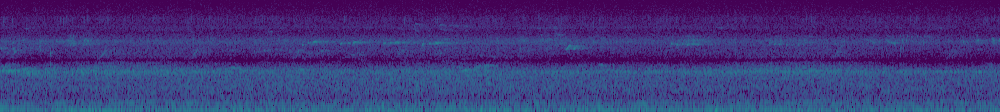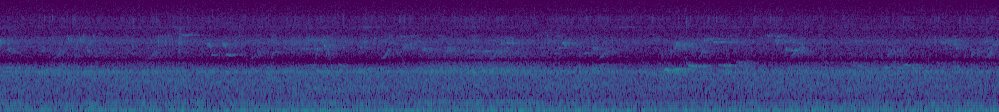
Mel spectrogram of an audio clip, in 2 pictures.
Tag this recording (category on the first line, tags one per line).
Soundscapes > Nature
sound-installation
Dendrophone
nature
natural-soundscape
data-to-sound
artistic-intervention
modified-soundscape
soundscape
field-recording
weather-data
raspberry-pi
phenological-recording
alice-holt-forest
